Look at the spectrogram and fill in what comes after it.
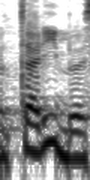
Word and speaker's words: Talib: On va commencer avec Timshel Dakaer et son titre Talib. C'est bien comme ça qu'on prononce, Stéphanie ? – Oui, c'est ça.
